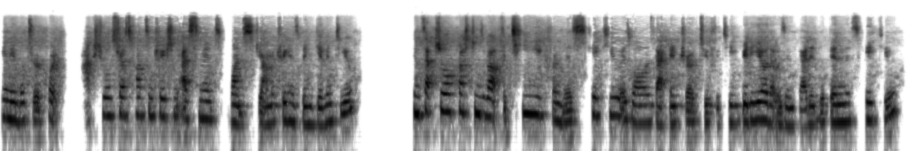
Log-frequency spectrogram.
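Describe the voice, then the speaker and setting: A tired woman gives a recorded engineering lecture over slides, her voice gravelly and croaky at a middle pitch. She talks through each step plainly and casually, and a faint hiss sits under the recording. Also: normal speed, low-quality recording. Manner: explains step by step in a relaxed, informal way. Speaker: engineering instructor.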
